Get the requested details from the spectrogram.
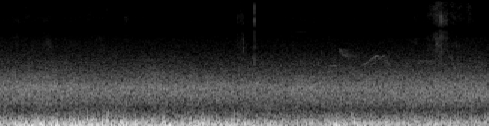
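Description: A dog pushes and bumps a plastic ball across grass.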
